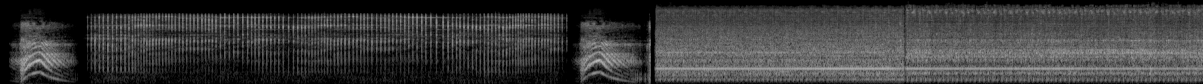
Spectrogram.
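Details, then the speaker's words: 2012 VW up! 1.0 MPI 44 kW (engine code CHYA) at idle: steady thin high squeal from the ribbed belt drive; belt was replaced for it. "quietscht hier der Keilriemen oder zumindest irgendwas aus dem Riementrieb"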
